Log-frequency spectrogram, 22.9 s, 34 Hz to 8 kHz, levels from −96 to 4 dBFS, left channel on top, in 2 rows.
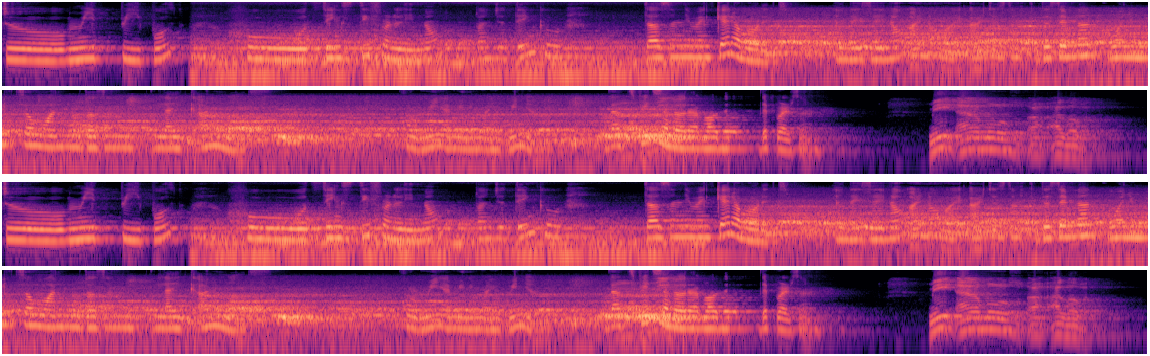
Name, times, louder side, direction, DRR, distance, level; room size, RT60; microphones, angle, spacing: voice 1, 0.0-1.7 2.3-4.5 4.8-7.9 8.3-13.9 15.5-17.0 17.5-19.7, equal, 5° right, 11 dB, 1.0 m, -25 dB
sound 1, 1.9-7.1, left 1 dB, 70° left, 2.1 m, -29 dB
sound 2, 7.4-18.3, left 1 dB, 35° left, 2.4 m, -24 dB
voice 2, 17.5-18.2 20.4-20.5 20.7-22.3, right 2 dB, 30° right, 7 dB, 1.2 m, -32 dB
27.5 x 22.0 x 6.7 m, 1.2 s
head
